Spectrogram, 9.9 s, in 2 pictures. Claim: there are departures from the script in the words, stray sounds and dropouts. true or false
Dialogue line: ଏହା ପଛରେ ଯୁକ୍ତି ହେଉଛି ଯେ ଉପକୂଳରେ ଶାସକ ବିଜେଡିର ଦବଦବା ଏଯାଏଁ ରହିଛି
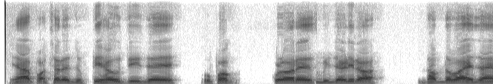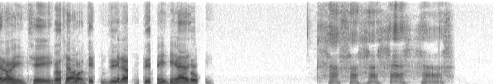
true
